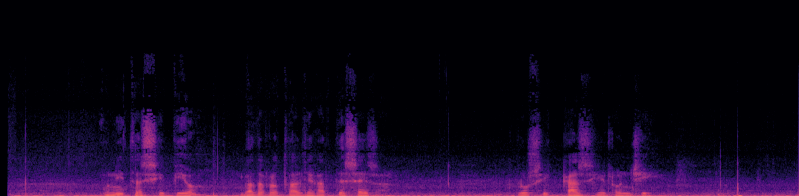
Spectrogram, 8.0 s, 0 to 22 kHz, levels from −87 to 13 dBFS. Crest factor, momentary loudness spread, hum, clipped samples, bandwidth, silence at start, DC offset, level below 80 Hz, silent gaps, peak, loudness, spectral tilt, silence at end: 20 dB; 11 LU; none; under 0.1%; 9.8 kHz; 0.1 s; under 0.1%; -32 dBFS; none; -8 dBFS; -30 LUFS; -6 dB/octave; 0 s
